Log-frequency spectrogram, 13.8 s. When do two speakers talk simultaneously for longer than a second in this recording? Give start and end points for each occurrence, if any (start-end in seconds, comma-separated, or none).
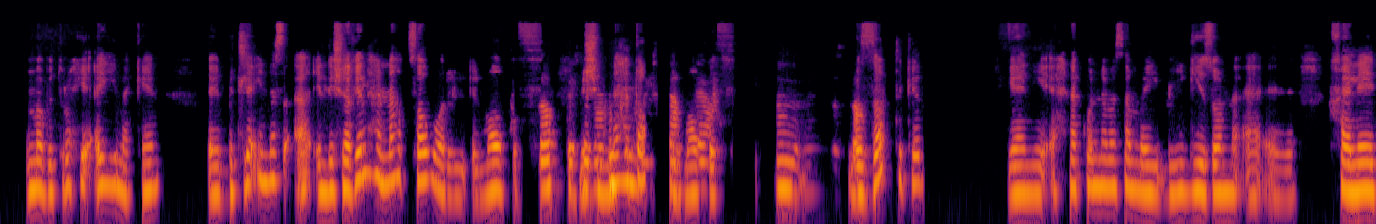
5.4-7.1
